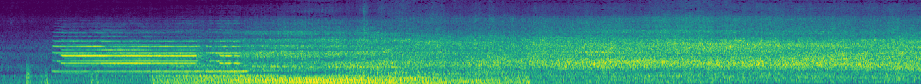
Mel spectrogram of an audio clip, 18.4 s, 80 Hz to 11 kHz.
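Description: Diesel locomotive ZCU-30 of a passenger express sounding its multi-tone horn for about four seconds, starting about a second in, as it approaches. Its engine's low rumble swells and passes, then gives way to the steady rushing of the coaches' wheels on the rails.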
